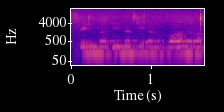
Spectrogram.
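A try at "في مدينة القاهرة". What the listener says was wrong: فی ہاں فل نہیں ہے بیٹا، ہاں فی مدینہ،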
